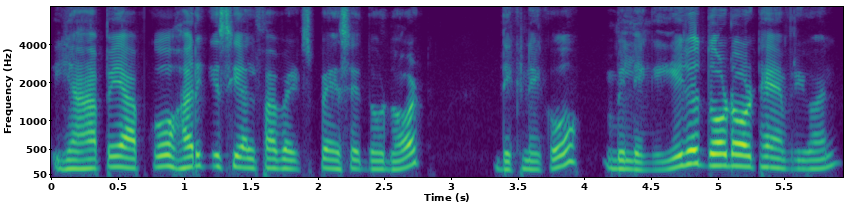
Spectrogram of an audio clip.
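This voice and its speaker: A man's voice: a little high, normal speed, no room sound. A man teaching a beginner language lesson, asking questions and repeating each answer. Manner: repeats each answer in call-and-response quizzing. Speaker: German teacher.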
